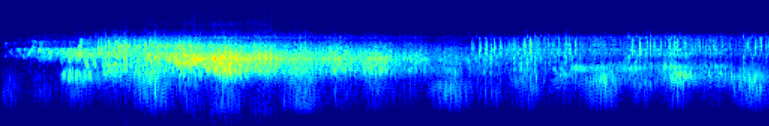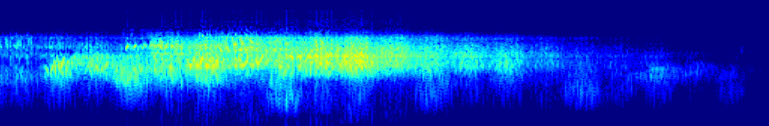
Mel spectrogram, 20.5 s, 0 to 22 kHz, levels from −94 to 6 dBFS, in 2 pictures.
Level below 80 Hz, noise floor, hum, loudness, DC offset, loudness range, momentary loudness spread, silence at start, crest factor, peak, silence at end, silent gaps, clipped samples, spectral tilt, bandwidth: under -90 dBFS; -77 dBFS; none; -24 LUFS; under 0.1%; 20 LU; 24 LU; 0.4 s; 28 dB; -2 dBFS; 3.3 s; none; under 0.1%; 8.5 dB/octave; 15 kHz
